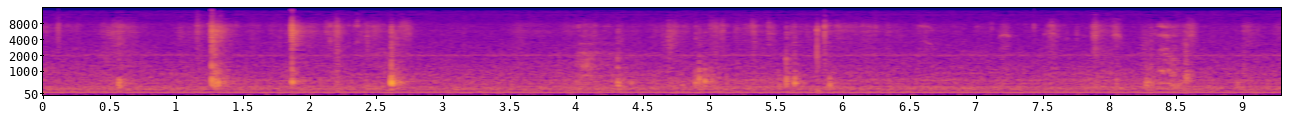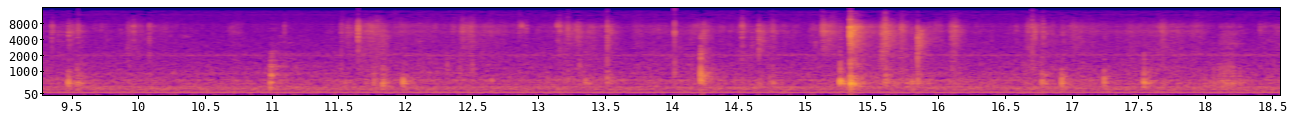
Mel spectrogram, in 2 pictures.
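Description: Kittens at play on a hard wood-look floor: scattered light taps, patters and scuffles as their paws and claws pounce on a wand toy, irregular and coming in small clusters. A faint steady hum runs underneath.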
